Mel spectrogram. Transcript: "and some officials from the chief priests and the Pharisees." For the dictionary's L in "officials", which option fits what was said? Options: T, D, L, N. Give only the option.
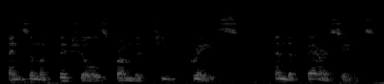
L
